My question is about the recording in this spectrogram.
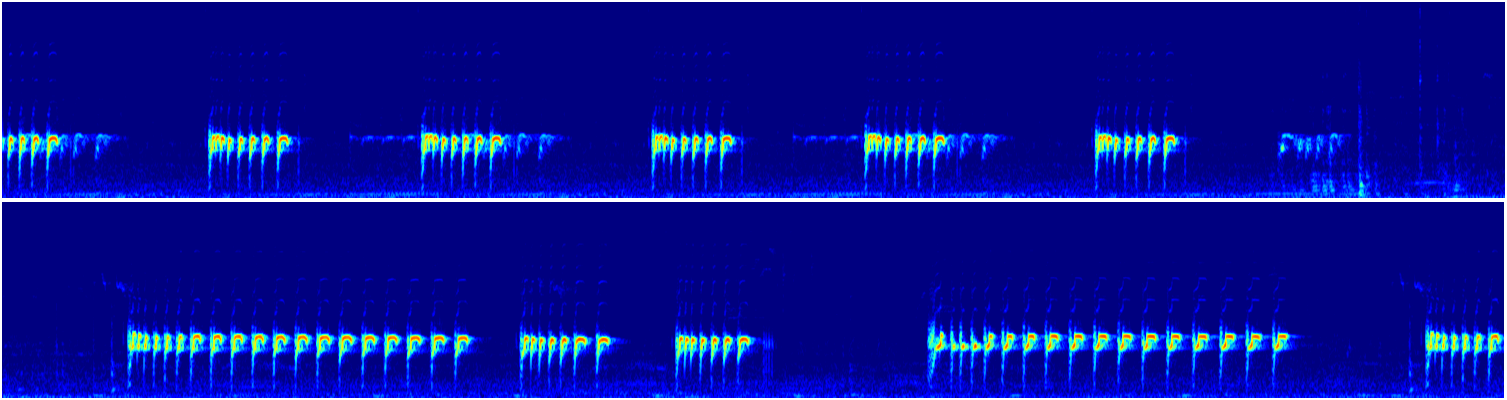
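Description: Zebra dove (perkutut) cooing in quick trilled runs of clipped notes. The first phrases are short, about a second each and coming every two seconds; about halfway through they stretch into longer runs of three to four seconds.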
